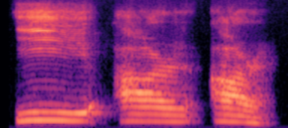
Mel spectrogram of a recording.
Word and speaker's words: err: ERR 잘못한다 할 때도 air 발음이 똑같아요.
